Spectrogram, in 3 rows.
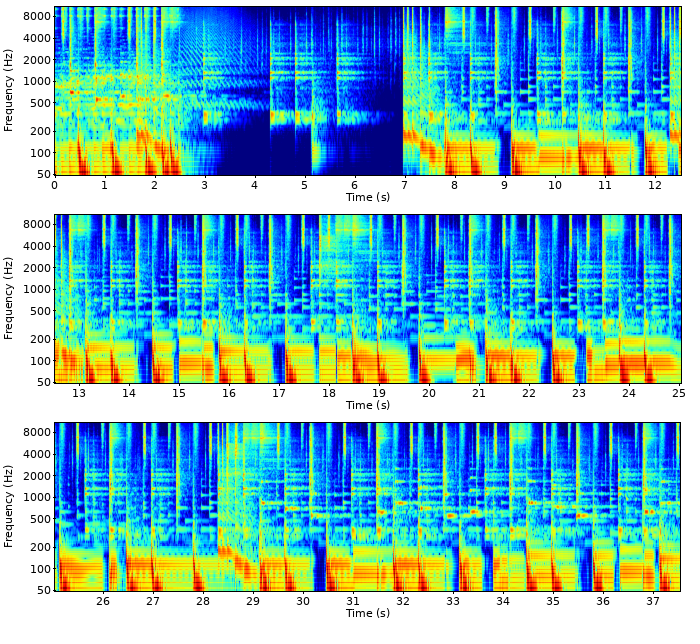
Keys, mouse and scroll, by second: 5.8 click, 10.7 click, 12.1 click, 14.9 click, 16.9 click, 18.7 click, 21.1 click, 22.1 scroll down 1, 22.9 click, 24.9 click, 25.5 ctrl+s, 27.6-28.2 scroll up 1, 28.2 click, 31.2 scroll down 1, 31.7 click, 33.7 click, 34.0 scroll down 1, 34.3 click.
